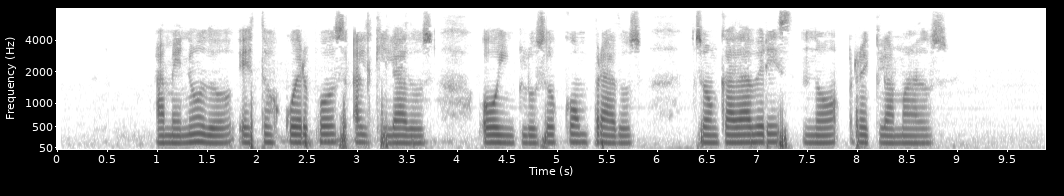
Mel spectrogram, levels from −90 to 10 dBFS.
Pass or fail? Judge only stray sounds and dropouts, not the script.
fail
